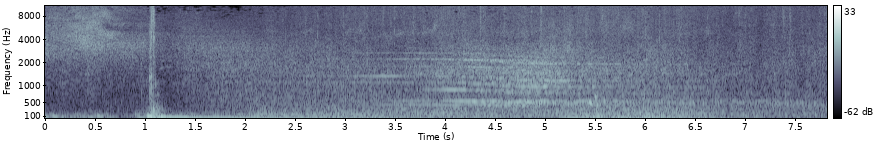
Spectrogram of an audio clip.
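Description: Wind rushes loudly past a falling skydiver.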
